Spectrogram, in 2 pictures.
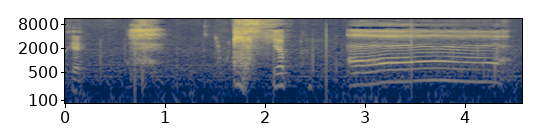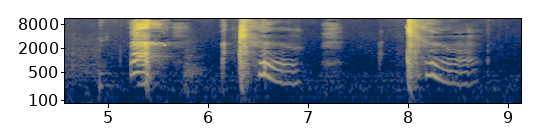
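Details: Baby sneezing: several short, high-pitched sneezes with cooing and a brief cry between them; adult voices in the background.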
